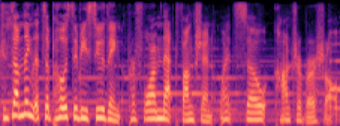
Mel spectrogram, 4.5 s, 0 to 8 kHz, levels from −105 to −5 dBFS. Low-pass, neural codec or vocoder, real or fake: 7.2 kHz; none; real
